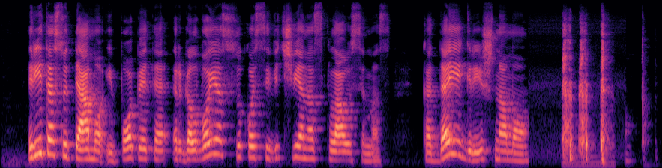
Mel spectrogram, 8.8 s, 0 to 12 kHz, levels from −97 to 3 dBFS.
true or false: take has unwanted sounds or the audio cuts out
true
